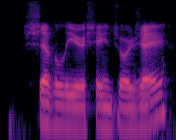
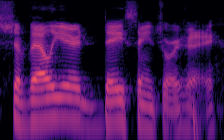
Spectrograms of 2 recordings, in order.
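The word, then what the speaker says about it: Chevalier de Saint-Georges: story so I've heard the story of um Chevalier Shane Georges who is pretty larger than life kind of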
